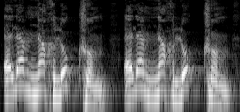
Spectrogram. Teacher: Sanki burada kaf arada kayboluyor gibi. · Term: idgam-ı mütekaribeyn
